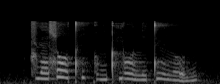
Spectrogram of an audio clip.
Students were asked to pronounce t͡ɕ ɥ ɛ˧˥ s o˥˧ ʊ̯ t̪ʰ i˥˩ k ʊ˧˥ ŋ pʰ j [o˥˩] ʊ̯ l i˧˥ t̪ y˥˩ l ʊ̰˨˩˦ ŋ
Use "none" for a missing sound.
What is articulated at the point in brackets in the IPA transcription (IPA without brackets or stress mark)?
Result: o˥˩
